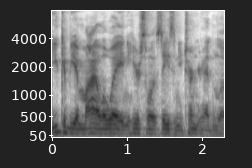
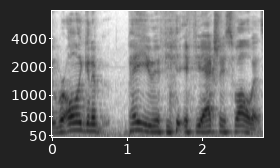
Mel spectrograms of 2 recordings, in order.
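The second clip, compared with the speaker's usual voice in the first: higher, louder mock yell with a laugh; retold yelling; 5 semitones higher, 5 dB louder, faster than usual. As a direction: call it out to the kid across the table, half laughing. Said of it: "they're yelling at me".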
